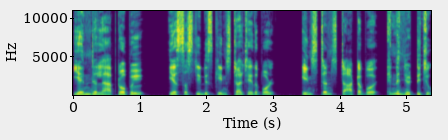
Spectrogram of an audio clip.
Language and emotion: Malayalam, surprised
